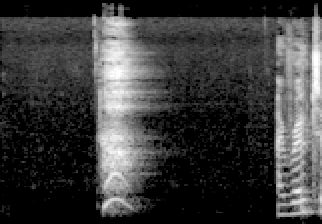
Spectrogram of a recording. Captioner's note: gasps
